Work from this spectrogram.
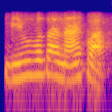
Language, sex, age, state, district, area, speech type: Assamese, female, 30-45, Assam, Tinsukia, urban, conversation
